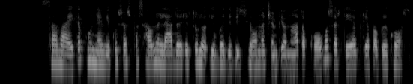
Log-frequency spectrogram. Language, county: Lithuanian, Šiauliai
